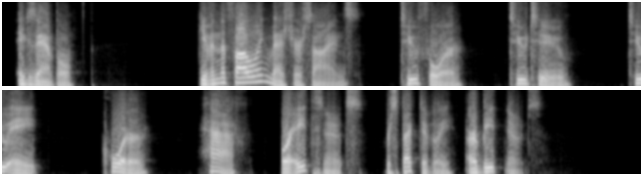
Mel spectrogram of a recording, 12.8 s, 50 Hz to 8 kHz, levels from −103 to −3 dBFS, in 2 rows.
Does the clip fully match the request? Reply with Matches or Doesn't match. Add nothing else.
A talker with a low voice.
Matches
